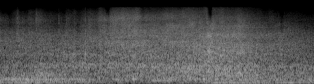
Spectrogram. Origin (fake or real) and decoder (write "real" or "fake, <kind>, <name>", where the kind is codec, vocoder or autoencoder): fake, autoencoder, DAC-VAE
